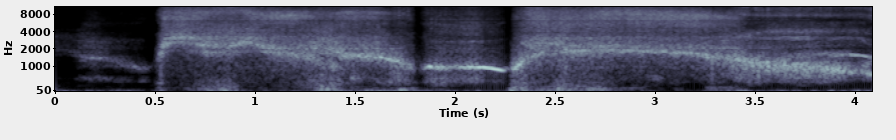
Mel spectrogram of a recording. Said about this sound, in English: you were breathing as hard as you do at hockey. The wind up on that was incredible.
